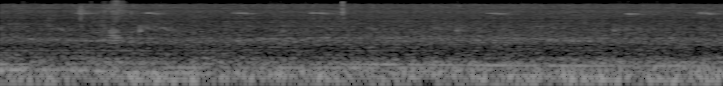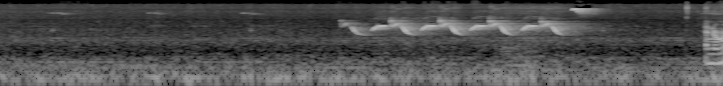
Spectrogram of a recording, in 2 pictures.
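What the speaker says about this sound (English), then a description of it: "Beautiful sounds of the birds." Outdoors, birds call faintly over a quiet ambient hush, and a nearby run of raspy, duck-like quacks breaks out toward the end.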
